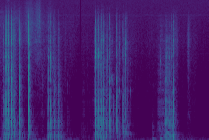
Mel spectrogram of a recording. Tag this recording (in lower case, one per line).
squeak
